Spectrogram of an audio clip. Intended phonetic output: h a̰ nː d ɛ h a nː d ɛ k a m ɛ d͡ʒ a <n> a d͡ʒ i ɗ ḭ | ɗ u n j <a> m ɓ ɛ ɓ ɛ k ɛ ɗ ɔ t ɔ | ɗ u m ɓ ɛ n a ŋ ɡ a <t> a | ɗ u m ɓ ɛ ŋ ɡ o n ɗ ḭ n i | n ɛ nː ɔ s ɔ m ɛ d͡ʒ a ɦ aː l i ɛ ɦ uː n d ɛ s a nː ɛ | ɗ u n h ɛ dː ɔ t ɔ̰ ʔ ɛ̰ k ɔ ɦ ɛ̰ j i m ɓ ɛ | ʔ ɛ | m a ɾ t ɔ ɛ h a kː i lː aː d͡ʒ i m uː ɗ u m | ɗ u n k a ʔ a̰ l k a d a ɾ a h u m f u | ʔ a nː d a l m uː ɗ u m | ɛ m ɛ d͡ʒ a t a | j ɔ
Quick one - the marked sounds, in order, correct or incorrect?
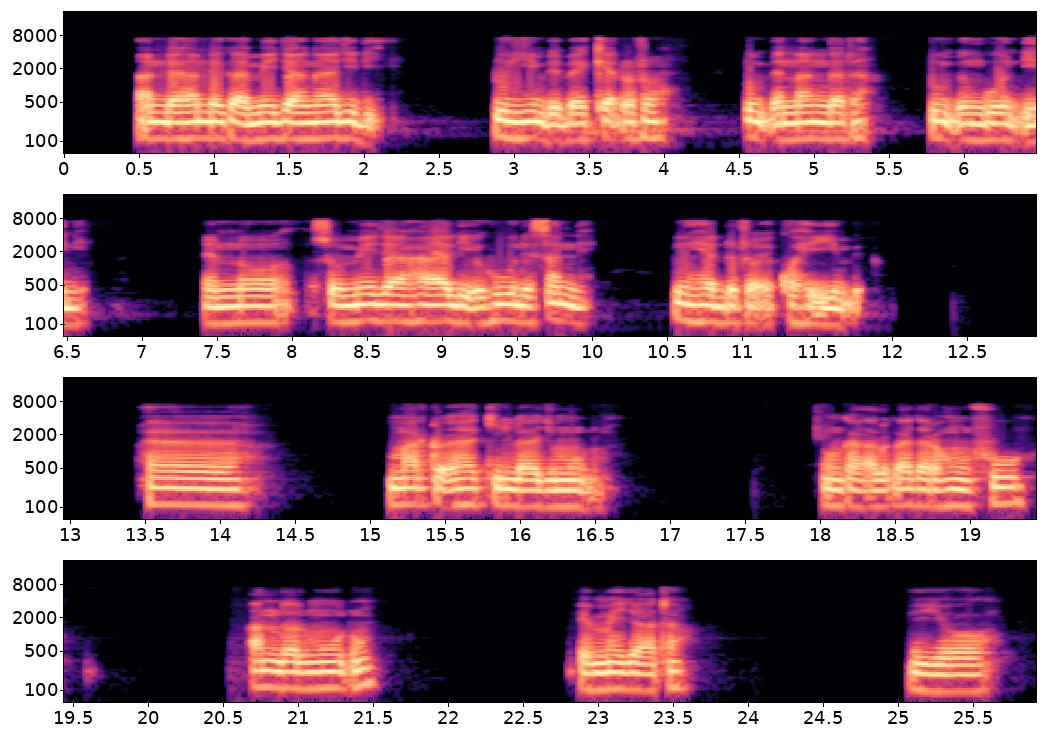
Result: incorrect: ŋ, incorrect: i, correct

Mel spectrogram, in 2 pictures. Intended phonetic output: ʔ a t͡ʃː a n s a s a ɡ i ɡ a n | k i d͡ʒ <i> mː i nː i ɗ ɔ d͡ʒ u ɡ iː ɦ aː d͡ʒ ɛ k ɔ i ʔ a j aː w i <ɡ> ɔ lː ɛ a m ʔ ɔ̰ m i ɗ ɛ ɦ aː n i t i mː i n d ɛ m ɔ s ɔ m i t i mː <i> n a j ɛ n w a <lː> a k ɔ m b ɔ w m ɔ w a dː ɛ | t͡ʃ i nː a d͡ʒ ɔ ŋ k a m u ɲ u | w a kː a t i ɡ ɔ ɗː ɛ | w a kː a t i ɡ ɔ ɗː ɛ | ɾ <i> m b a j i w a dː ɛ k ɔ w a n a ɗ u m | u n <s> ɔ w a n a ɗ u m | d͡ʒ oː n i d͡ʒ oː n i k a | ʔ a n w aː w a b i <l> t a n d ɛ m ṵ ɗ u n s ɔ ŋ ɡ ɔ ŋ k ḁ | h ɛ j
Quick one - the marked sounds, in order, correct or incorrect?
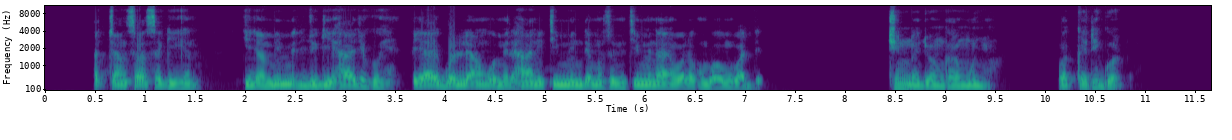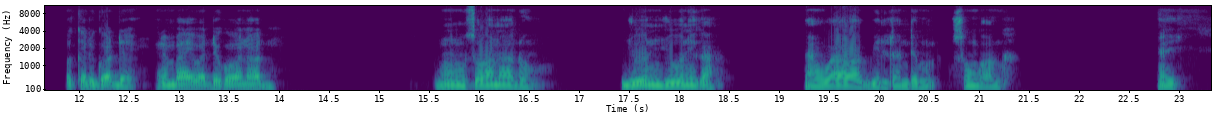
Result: incorrect: a, correct, correct, incorrect: l, incorrect: ɛ, correct, correct

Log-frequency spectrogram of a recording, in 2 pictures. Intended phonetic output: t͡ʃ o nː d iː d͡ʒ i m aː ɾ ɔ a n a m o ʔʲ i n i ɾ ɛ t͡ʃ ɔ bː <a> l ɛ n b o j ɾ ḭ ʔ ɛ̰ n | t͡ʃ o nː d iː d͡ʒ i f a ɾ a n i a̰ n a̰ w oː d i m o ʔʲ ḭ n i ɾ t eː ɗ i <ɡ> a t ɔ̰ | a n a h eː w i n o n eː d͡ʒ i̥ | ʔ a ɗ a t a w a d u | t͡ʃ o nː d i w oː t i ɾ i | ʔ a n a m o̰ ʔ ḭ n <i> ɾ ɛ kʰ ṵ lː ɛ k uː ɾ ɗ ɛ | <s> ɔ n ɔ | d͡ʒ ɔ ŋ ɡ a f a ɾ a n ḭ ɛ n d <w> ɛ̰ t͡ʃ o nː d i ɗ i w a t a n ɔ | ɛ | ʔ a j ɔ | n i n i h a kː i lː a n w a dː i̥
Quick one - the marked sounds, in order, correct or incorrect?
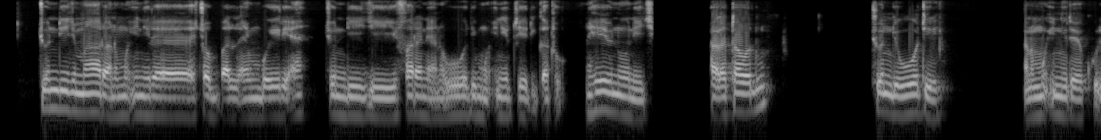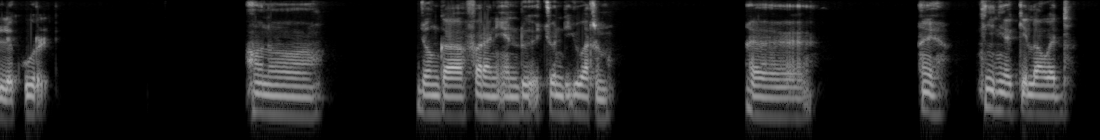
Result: correct, correct, correct, incorrect: h, incorrect: u

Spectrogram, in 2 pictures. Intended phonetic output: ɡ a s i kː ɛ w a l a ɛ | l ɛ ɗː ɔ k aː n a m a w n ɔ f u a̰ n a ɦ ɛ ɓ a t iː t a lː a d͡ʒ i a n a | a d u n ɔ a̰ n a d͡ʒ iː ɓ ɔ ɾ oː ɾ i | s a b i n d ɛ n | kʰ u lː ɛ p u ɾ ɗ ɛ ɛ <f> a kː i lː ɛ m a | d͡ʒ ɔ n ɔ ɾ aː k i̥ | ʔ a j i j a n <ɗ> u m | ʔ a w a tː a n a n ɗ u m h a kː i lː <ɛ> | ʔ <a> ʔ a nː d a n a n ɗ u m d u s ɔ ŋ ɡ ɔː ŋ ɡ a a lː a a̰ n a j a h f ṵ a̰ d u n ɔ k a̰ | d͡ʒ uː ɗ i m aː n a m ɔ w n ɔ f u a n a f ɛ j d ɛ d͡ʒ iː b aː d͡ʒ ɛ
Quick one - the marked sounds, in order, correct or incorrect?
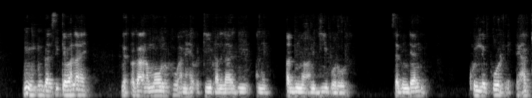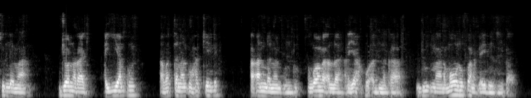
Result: incorrect: h, correct, correct, correct

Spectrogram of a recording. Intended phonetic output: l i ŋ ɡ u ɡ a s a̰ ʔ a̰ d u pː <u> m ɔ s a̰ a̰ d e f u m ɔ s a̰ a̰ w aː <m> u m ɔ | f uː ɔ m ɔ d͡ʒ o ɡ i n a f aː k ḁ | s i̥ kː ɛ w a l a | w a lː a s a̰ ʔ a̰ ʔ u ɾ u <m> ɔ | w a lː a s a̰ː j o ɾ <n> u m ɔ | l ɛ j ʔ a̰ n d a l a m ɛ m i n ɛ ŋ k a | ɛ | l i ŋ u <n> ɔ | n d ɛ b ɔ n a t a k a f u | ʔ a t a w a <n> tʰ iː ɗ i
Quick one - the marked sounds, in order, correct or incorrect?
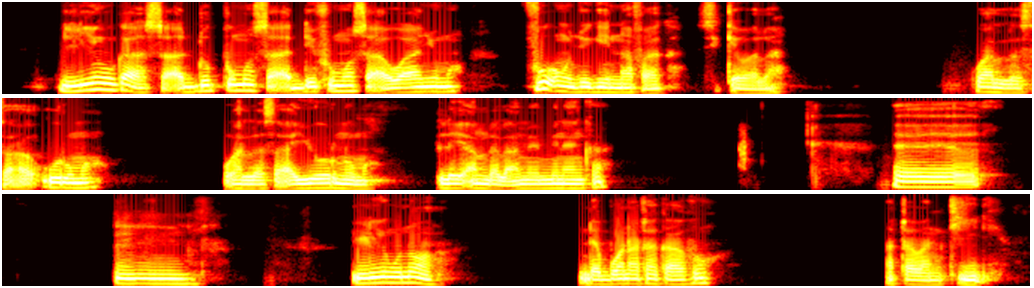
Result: correct, incorrect: ɲ, correct, correct, correct, correct

